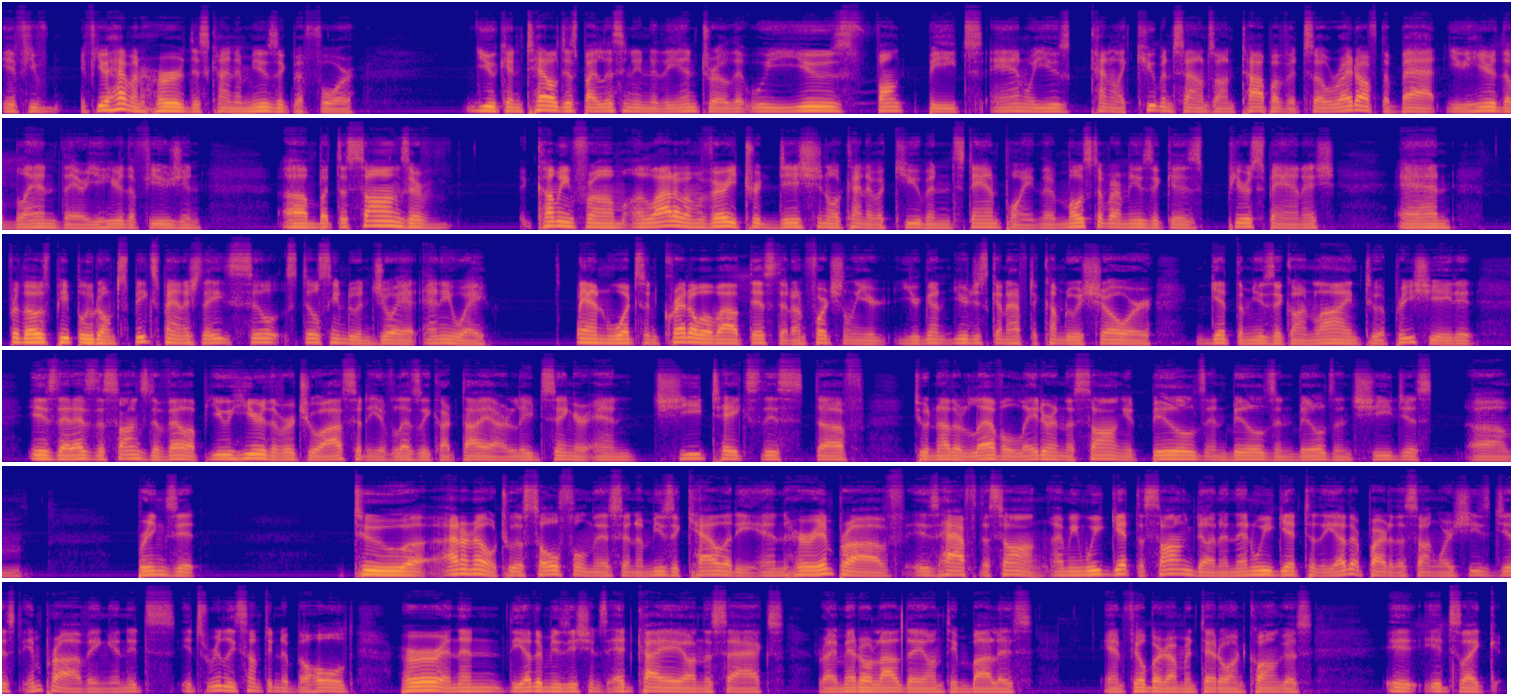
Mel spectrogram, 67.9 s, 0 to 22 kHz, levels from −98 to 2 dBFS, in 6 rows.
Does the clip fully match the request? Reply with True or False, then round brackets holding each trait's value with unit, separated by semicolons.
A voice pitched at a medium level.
False (120 Hz)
